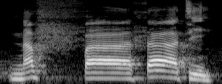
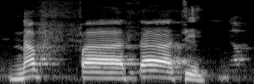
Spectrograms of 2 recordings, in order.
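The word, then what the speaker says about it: النفّاثات: Wa min sharrin naffathati. Thati. Ça. Tant que la langue ne saute pas, la lettre ne sera pas bien prononcée. Et la langue saute avant qu'on prononce, pas après qu'on prononce.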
